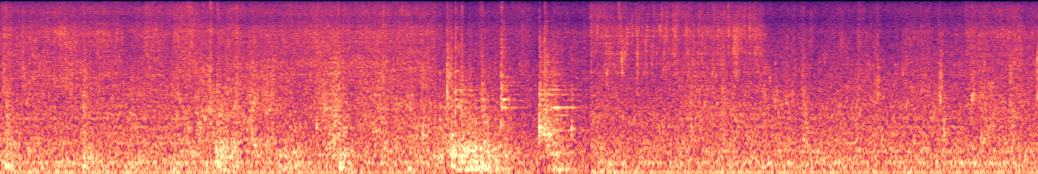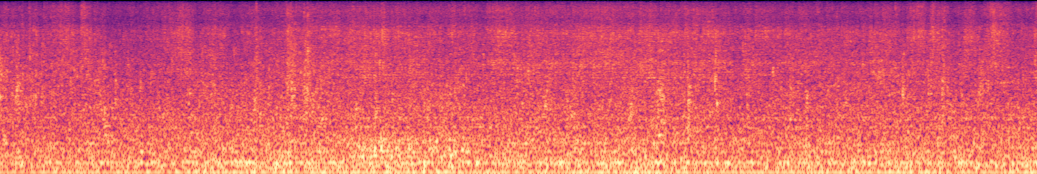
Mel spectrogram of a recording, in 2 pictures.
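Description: Hands slosh and squish wet noodles in water.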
